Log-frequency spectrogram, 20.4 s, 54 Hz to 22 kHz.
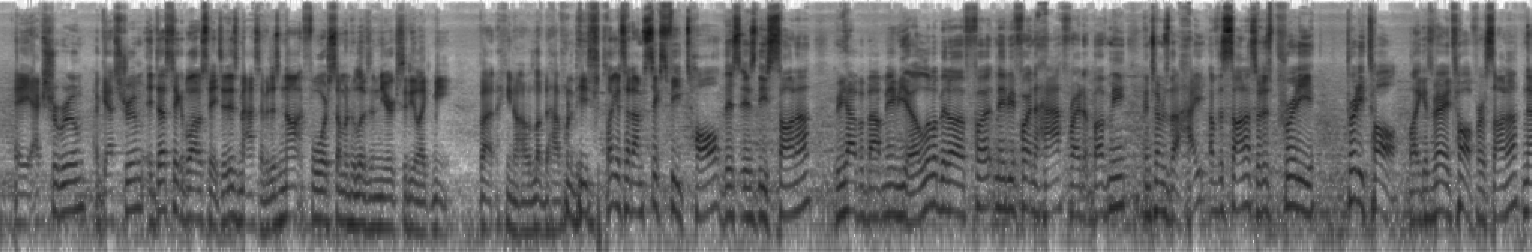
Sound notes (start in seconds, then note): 7.4 laughing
